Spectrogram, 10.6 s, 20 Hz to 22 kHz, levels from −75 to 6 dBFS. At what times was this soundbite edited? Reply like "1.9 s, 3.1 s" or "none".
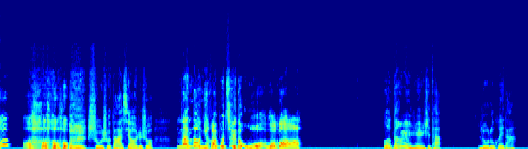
7.7 s, 9.1 s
